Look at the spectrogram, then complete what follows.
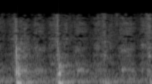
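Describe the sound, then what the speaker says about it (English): Flat-bladed knife rocking through fresh parsley on a board, giving two soft, close chops followed by faint scraping, with no talking. "So I'm going to grab a little bit of parsley, and we'll chop it up."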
